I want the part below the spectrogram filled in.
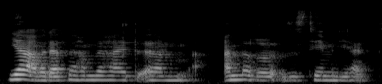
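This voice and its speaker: Monotone, flat intonation marks speech that moves at a fairly slow pace. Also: woman. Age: 30s. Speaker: podcast co-host. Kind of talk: casual chat. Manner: halting, many filler sounds.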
